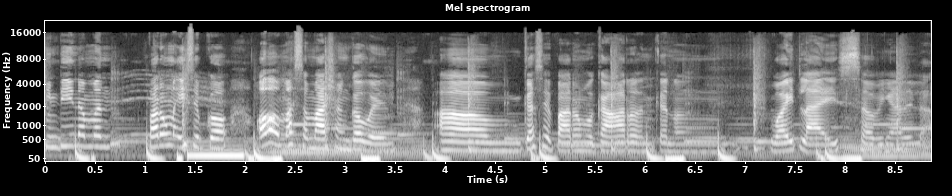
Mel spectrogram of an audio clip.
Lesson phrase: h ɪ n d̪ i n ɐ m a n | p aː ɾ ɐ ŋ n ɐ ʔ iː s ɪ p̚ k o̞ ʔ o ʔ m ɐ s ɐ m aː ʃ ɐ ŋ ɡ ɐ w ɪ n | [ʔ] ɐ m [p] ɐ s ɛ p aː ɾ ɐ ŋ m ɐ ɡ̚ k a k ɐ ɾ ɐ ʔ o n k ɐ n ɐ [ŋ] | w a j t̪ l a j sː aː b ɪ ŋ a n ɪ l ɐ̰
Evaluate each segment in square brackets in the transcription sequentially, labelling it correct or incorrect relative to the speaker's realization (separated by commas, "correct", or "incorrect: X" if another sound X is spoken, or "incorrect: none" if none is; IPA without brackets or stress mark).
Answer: correct, incorrect: k, correct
